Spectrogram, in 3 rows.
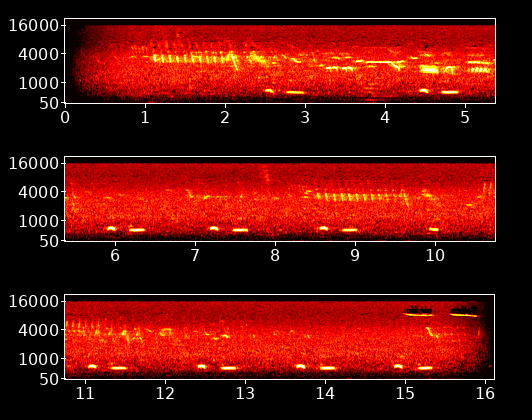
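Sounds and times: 
cuckoo calling: 0:02.4 - 0:06.4, 0:07.2 - 0:07.8, 0:08.5 - 0:09.2, 0:11.0 - 0:11.7, 0:12.4 - 0:13.0, 0:13.6 - 0:14.2, 0:14.8 - 0:15.9.

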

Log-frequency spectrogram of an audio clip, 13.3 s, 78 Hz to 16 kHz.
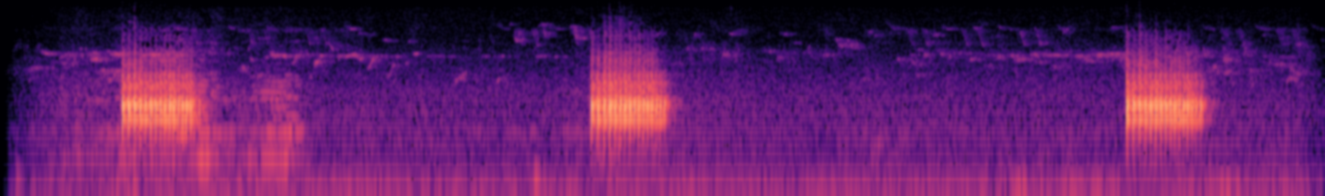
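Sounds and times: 
great spotted woodpecker: 0:01.1 - 0:02.1, 0:05.8 - 0:06.9, 0:10.6 - 0:13.0.

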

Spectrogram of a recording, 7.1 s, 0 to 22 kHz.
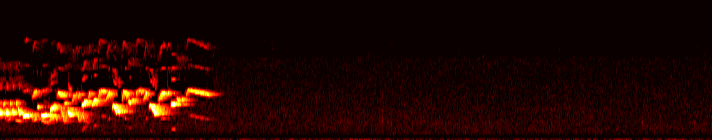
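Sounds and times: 
speech: 0:00.0 - 0:00.9
winter wren singing: 0:00.0 - 0:02.2.

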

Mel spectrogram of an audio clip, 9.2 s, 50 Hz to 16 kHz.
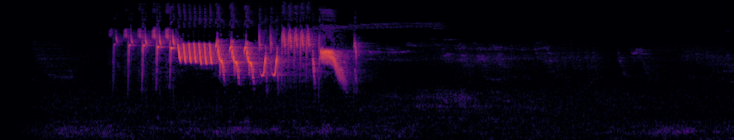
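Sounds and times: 
common chaffinch singing: 0:01.4 - 0:08.1.

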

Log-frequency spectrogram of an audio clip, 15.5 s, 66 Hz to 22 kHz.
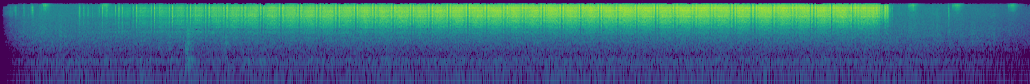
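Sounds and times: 
rufous grasshopper: 0:00.0 - 0:13.4.

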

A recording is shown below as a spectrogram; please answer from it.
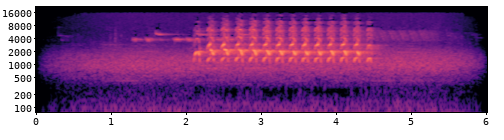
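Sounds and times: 
green woodpecker: 0:02.1 - 0:04.6.

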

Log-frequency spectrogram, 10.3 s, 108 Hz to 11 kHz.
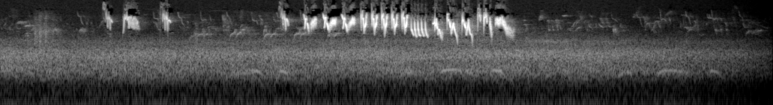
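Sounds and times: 
common chaffinch song: 0:00.0 - 0:07.9.

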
